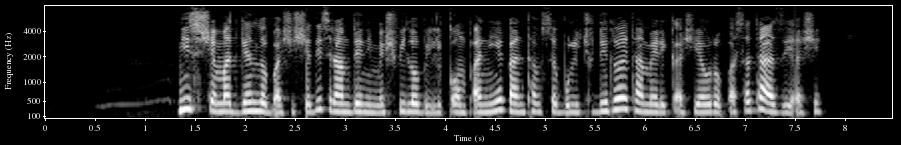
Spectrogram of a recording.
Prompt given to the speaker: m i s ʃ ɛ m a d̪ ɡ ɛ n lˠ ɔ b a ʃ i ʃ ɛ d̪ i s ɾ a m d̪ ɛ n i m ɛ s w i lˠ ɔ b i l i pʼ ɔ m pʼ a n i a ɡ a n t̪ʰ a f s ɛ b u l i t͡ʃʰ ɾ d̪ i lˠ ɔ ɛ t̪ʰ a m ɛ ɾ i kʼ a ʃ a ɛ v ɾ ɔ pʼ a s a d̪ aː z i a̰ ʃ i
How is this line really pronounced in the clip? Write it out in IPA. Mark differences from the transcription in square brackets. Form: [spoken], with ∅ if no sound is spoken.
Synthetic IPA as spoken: m i s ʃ ɛ m a d̪ ɡ ɛ n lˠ ɔ b a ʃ i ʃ ɛ d̪ i s ɾ a m d̪ ɛ n i m ɛ [ʃ] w i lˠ ɔ b i l i [kʼ] ɔ m pʼ a n i a ɡ a n t̪ʰ a f s ɛ b u l i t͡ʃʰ ɾ d̪ i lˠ ɔ ɛ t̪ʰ a m ɛ ɾ i kʼ a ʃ [i] ɛ v ɾ ɔ pʼ a s a d̪ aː z i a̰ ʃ i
